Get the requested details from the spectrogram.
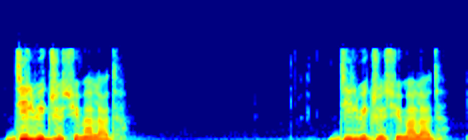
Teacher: You see how you hardly hear the que.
